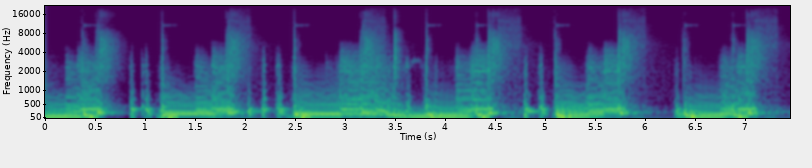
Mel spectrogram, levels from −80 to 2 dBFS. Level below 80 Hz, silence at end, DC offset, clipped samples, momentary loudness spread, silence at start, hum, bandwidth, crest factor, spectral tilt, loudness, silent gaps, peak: -26 dBFS; 0.15 s; under 0.1%; under 0.1%; 8 LU; 0 s; none; 18 kHz; 16 dB; -6.5 dB/octave; -20 LUFS; none; -4 dBFS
